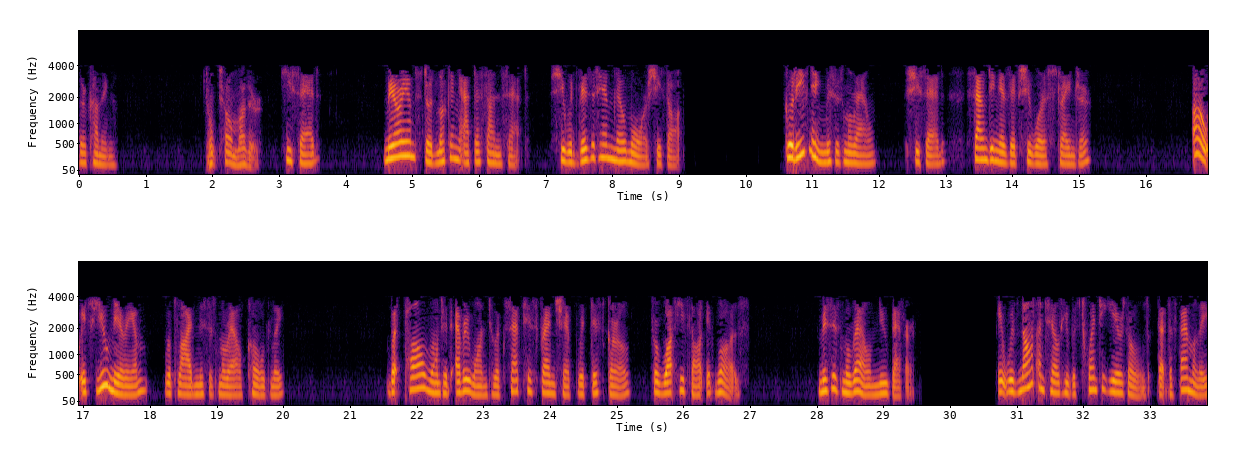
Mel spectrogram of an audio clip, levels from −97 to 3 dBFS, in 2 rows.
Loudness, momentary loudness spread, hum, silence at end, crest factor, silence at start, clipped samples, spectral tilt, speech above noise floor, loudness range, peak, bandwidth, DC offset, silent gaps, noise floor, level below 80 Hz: -23 LUFS; 13 LU; none; 0 s; 22 dB; 0 s; under 0.1%; -12 dB/octave; 55 dB; 6 LU; -2 dBFS; 4.2 kHz; under 0.1%; 9.12-10.50 s, 29.60-30.66 s; -77 dBFS; -62 dBFS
